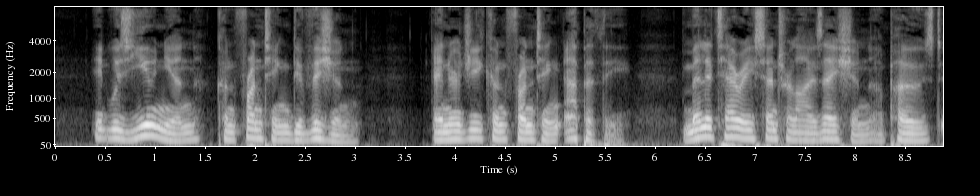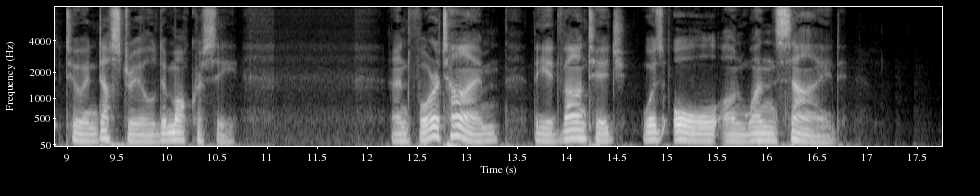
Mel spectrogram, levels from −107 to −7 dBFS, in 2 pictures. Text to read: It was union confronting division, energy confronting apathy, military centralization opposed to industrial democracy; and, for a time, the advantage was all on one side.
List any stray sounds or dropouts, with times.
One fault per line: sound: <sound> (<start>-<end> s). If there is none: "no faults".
no faults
